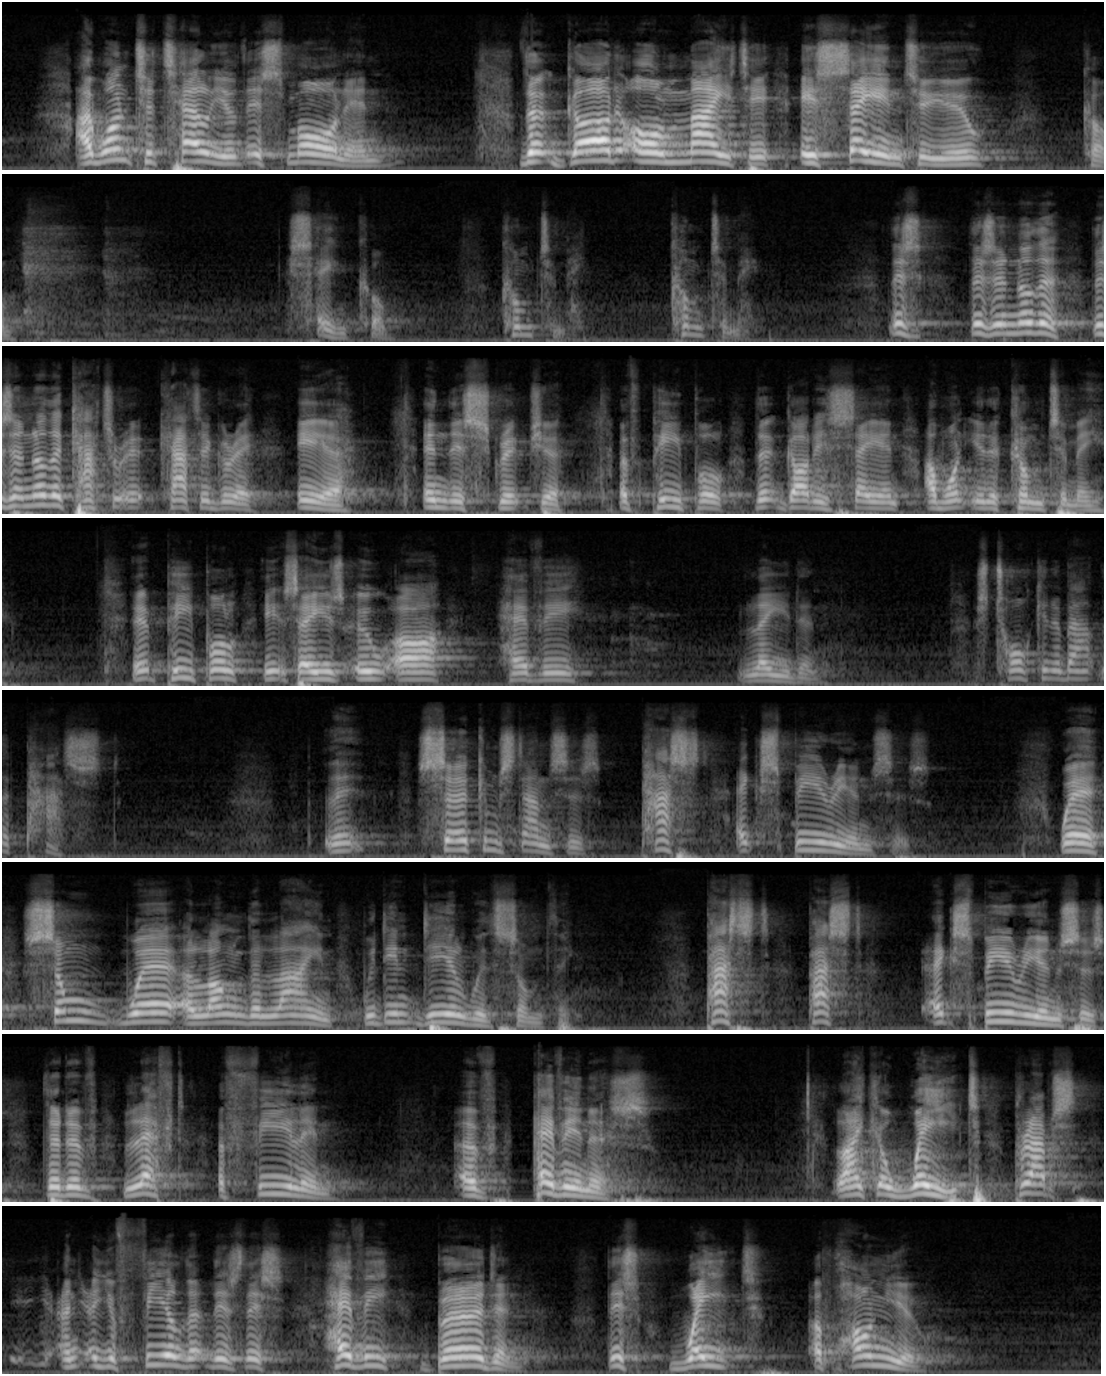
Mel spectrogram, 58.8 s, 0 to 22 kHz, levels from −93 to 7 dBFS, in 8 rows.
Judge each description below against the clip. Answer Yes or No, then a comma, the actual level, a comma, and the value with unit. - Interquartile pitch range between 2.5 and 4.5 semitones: No, average, 4.9 semitones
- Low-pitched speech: No, medium, 185 Hz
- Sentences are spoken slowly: Yes, slow, 100 wpm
